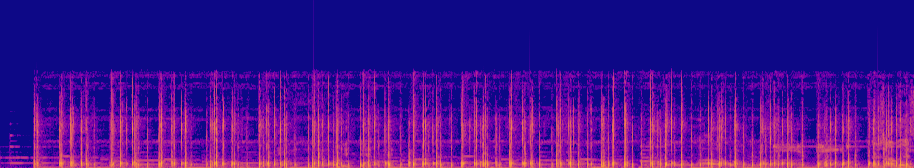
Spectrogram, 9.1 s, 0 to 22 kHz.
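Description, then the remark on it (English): Dense, rapid clip-clop knocks from red Solo plastic cups imitating horse hooves, many overlapping at once with no steady rhythm, loud for the whole stretch. “horse sounds like he has 12 hooves.”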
